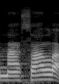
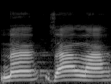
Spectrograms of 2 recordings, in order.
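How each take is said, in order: First: The middle consonant is a hissing s sound. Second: The middle consonant is a buzzing z sound. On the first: The speaker calls it wrong. "bukan nasala anakku" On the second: The speaker calls it right. "tetapi za, dua gigi bertemu"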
